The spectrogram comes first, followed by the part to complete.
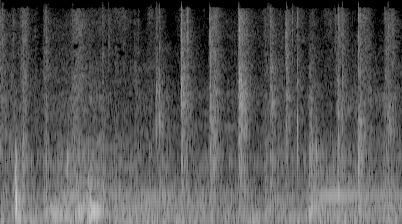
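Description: A deck of large paper message cards being shuffled by hand: a quiet run of irregular card clicks and flicks.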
